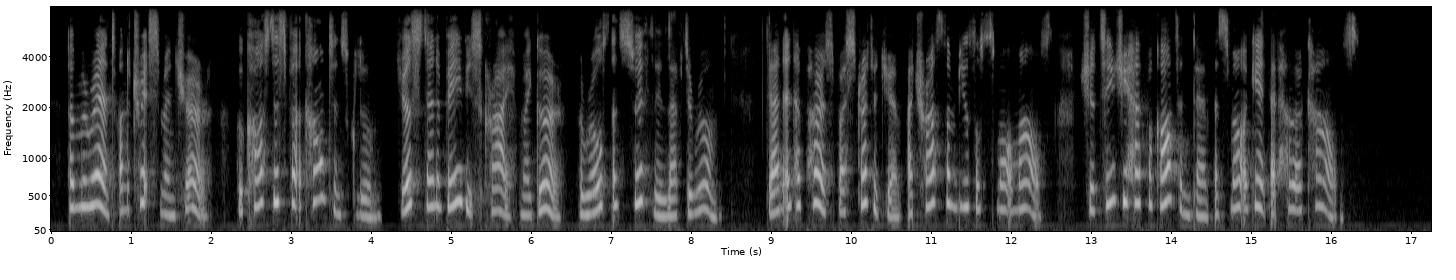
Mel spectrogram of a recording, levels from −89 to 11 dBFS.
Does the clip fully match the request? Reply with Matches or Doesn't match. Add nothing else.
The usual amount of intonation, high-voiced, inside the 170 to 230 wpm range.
Doesn't match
